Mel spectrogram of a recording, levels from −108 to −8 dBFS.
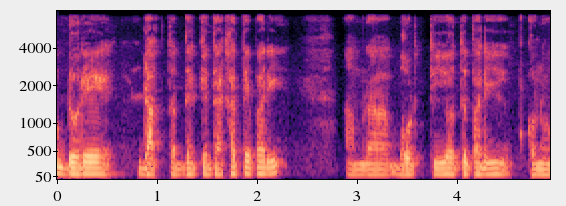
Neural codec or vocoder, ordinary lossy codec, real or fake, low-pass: none; none; real; 7.2 kHz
